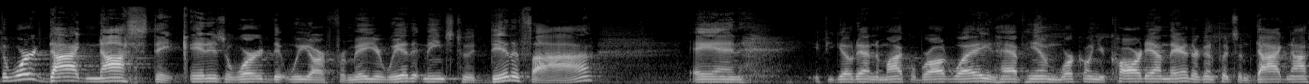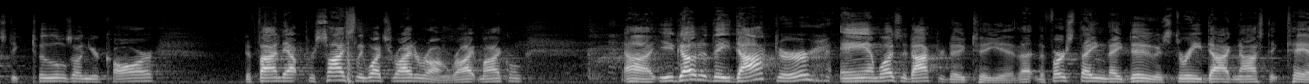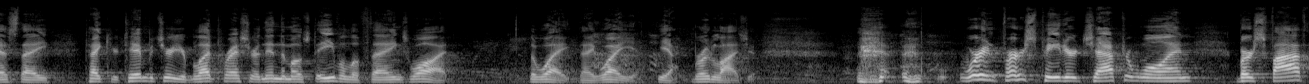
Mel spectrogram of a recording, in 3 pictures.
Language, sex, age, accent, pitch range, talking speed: English, male, 50-69, American, 125-165 Hz, 165 wpm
